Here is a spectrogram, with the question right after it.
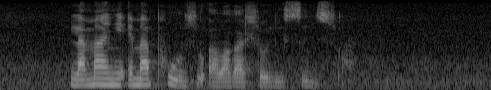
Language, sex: Swati, female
